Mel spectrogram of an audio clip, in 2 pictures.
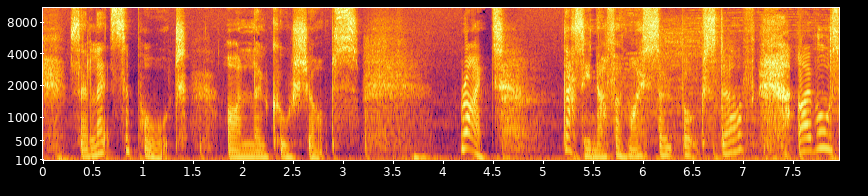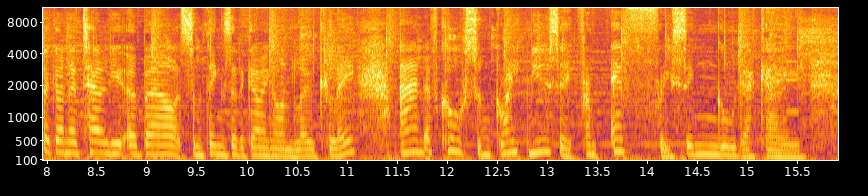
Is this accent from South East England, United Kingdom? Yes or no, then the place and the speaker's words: yes; Princes Risborough, South East England, United Kingdom; I know in Princess Risborough, which is my hometown, there's been a couple of new shops opened up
